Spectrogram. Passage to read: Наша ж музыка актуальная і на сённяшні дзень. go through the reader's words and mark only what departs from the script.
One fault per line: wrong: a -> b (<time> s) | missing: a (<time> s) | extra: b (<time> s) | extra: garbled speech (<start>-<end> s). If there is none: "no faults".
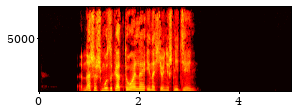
no faults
